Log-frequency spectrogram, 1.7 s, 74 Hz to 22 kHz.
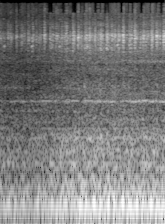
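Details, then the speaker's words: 2004 Chevrolet Silverado idling; a constant gritty hiss and rattle comes from a bad bearing in the serpentine/A/C belt tensioner arm pulley, which is to be replaced to quiet it. "that little arm right there with the uh tensioner uh arm that that pulley on there is bad making all that racket so we're going to be replacing that today's video"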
